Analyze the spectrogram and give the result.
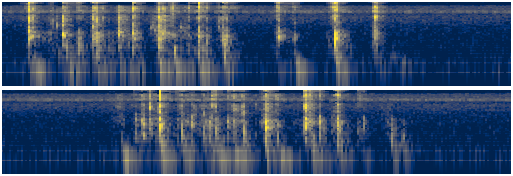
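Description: Fingers type on a plastic mechanical keyboard fitted with cat-face keycaps, producing two bursts of quick, thocky key taps with a deep low thump and a brighter click on each press. A pause of about a second separates the bursts.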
